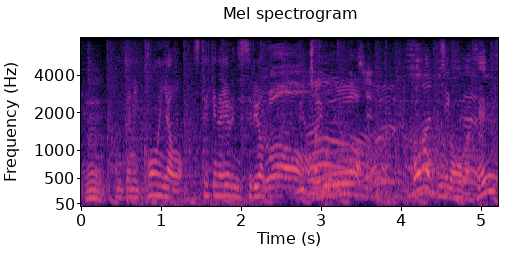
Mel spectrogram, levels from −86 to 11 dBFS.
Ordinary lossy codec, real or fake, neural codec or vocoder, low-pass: none; real; none; none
